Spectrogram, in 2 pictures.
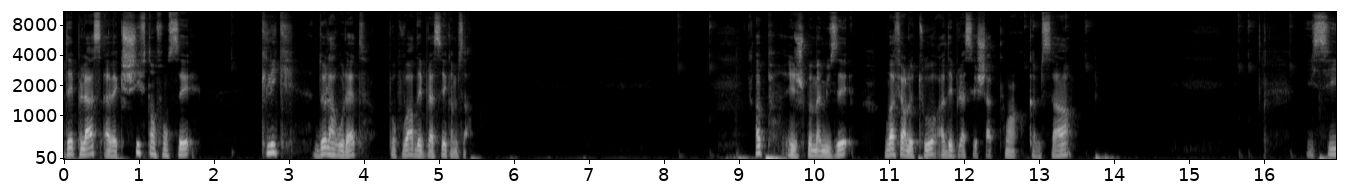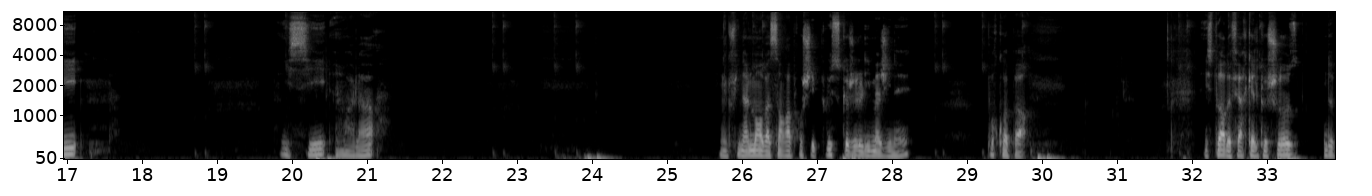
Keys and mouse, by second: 2.3 shift+middle click, 11.4 g, 12.9 click, 13.8 g, 15.7 click, 16.8 g, 18.7 click, 20.0 click, 20.3 g, 22.7 click, 24.0 g, 26.2 click, 27.4 g, 28.6-29.8 drag, 30.0 g, 31.9 click, 33.2 g.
